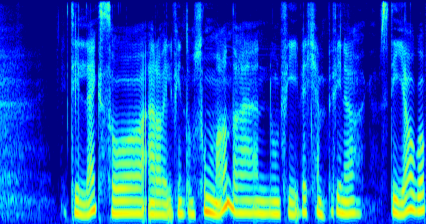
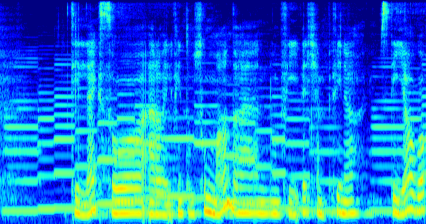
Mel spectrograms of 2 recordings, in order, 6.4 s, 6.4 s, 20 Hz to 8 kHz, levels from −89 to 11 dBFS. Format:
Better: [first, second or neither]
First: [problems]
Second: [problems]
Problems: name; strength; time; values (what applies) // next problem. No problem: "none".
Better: first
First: none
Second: background sound (Wind instrument, woodwind instrument); 11 dB below the speech // room echo; dies away in 1.3 s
